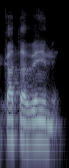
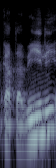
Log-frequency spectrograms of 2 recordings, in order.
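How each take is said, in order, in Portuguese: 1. O eta é pronunciado como e aberto. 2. O eta é pronunciado como i. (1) "pode ser catavene" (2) "mas no moderno é catavine"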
